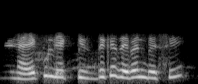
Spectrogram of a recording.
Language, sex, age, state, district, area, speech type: Bengali, female, 45-60, West Bengal, Purba Bardhaman, rural, conversation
